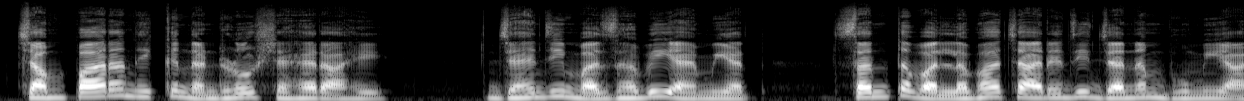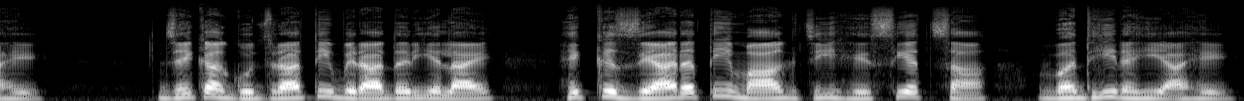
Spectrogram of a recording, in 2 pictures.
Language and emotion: Sindhi, neutral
